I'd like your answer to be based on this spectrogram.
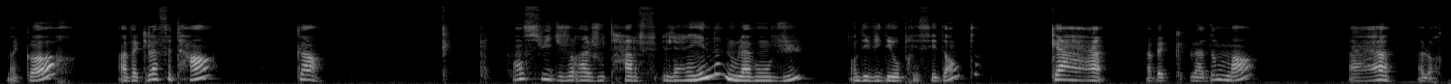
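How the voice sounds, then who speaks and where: Patient and encouraging, a medium-pitched woman teaches Arabic reading to French-speaking learners. She draws out the syllables so they can repeat after her.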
